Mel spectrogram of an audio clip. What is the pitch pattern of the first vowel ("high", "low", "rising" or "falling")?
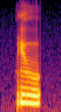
low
